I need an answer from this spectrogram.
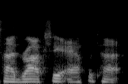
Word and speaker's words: hydroxyapatite: form of hydroxyapatite okay it took me a long time to figure out how to pronounce that it's hydroxyapatite okay that's calcium phosphate that's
